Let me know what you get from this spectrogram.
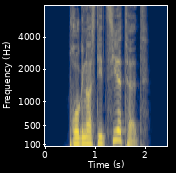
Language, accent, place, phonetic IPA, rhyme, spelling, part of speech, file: German, Germany, Berlin, [pʁoɡnɔstiˈt͡siːɐ̯tət], -iːɐ̯tət, prognostiziertet, verb, De-prognostiziertet.ogg
- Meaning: inflection of prognostizieren: 1. second-person plural preterite 2. second-person plural subjunctive II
